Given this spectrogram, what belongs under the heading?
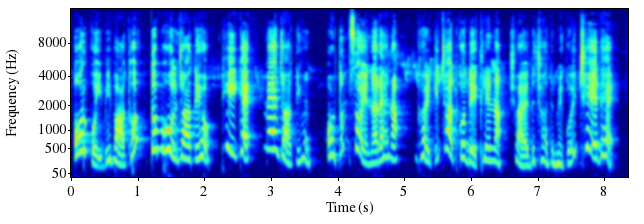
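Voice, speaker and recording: Vain female crow, voiced by a woman, high pitch, swooping intonation, bossy, theatrical, mischievous cartoon villain. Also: very animated, a little slow, a bit bright, heavily acted. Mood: scolding. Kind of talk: Hindi storytelling cartoon voice acting.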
